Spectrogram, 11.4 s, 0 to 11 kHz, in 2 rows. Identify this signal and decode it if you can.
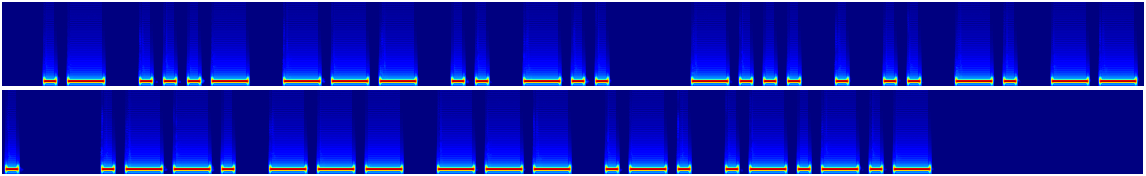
Morse code, heard as a keyed tone, about 20 wpm, 700 Hz. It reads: AVOID BEING POOR.
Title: Sentences from Top 1000 Words - Review Part 6 - 20wpm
